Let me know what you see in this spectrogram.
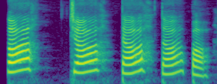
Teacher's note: यह कंठ से हो रहा है। यह तालु से हो रहा है। यह मूर्धा से हो रहा है। यह दंत से हो रहा है। और यह ओष्ठ से हो रहा है। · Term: उच्चारण स्थान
